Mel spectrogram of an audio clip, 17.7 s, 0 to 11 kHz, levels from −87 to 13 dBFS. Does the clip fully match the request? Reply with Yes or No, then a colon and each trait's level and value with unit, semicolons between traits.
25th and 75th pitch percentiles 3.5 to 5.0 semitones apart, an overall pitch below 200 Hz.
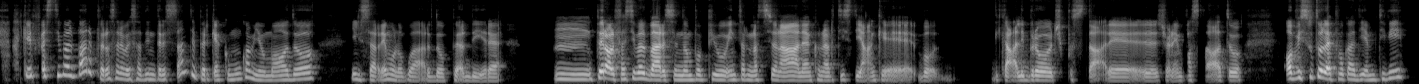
Yes: average, 4.1 semitones; high, 190 Hz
